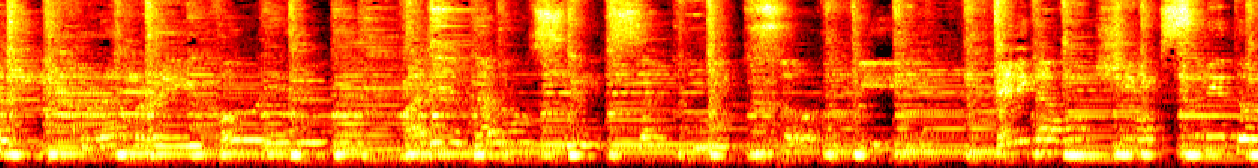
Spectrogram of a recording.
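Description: Acoustic guitar strummed in a steady rhythm, accompanying a man's song.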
